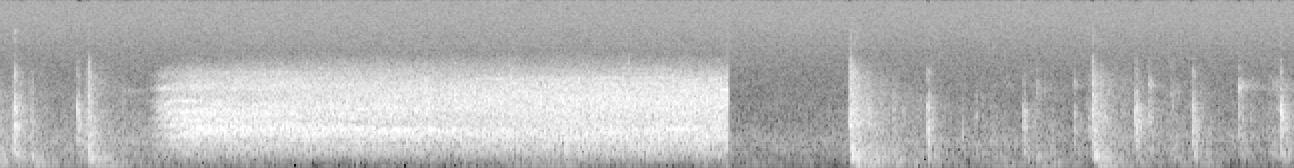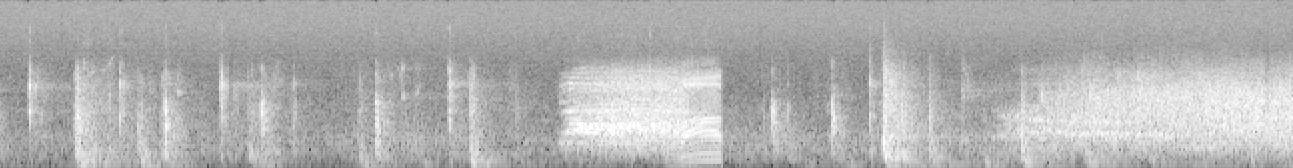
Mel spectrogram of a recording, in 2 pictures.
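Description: Table tennis rally: quick, irregular clicks of the ball striking paddles and table. Bursts of crowd noise come between points, the loudest about a second in, cut off suddenly after some three seconds, with another short burst later and crowd noise building again near the end.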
